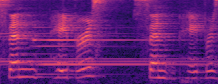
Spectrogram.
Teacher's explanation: the d often is not audible but your tongue may be there making the d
